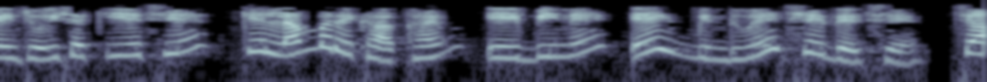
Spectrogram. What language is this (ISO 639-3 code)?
guj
